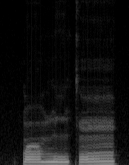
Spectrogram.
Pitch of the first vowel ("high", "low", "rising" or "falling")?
low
